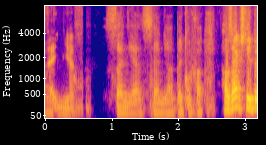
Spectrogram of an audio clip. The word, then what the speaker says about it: Zegna: I think it's pronounced Senya.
